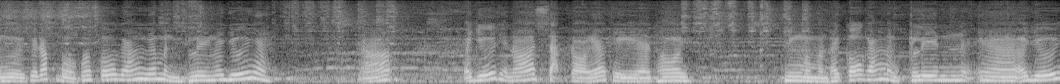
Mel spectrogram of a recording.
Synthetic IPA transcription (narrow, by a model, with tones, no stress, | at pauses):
ŋɨ˨˩əjkaː˨˦jɗa˦˥k͡p̚ɓu˨˩ək̚nɔ˨˦ko˨˦ɣa˨˦ŋzəː˨˦jmï˨˩ŋ̟kli˧ənʔəː˧˦zɨ˨˦əjɲaː˧ | ɗɔ˨˦ | ʔəː˧˩zɨ˨˦əjt̪ʰi˨˩nɔ˨˦sa˨˩t̚zo˨˩jʔaː˨˦t̪ʰi˨˩˨t̪ʰo˧j | ɲɨ˧ŋmaː˨˩mï˨˩ŋ̟faː˧˩jko˨˦ɣa˨˦ŋmi˨˩ŋ̟kli˧ənː˨˩ʔəː˧˩zɨ˨˦əj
